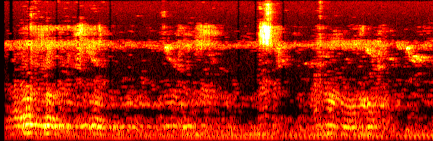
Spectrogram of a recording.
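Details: Bee buzzing close by, a steady droning hum with stacked harmonic bands that swell and fade as the insect moves, loudest in the first second and again near the end, with faint high background hiss.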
